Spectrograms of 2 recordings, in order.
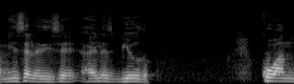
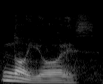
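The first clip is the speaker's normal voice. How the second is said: much lower and softer, gentle comfort; hushed consoling Lord; tender; 9 semitones lower, 7 dB quieter than usual. Acted. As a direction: say it softly to someone weeping. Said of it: "¿cómo habrán sido esas palabras del Señor Jesús?".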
